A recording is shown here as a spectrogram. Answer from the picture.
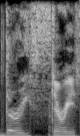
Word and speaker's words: Derice: Helping with business empowerment today is our guest, Geo Derice. Am I pronouncing your name correctly? Derice.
